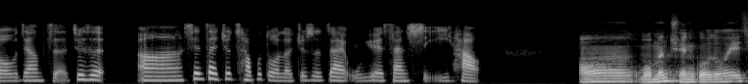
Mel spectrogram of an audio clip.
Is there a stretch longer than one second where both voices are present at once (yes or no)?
no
